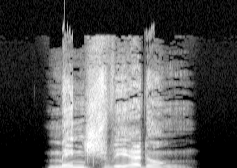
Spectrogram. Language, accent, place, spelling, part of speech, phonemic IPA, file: German, Germany, Berlin, Menschwerdung, noun, /ˈmɛnʃˌvɛʁdʊŋ/, De-Menschwerdung.ogg
- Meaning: 1. incarnation 2. the evolutionary and intellectual development by which Homo sapiens sapiens came into being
